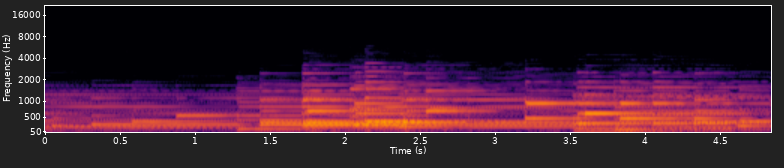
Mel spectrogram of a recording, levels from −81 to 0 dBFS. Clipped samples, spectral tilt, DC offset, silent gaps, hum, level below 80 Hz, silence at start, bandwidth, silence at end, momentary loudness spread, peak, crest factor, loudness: under 0.1%; -10 dB/octave; under 0.1%; none; none; -50 dBFS; 0 s; 4.9 kHz; 0 s; 11 LU; -10 dBFS; 16 dB; -26 LUFS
